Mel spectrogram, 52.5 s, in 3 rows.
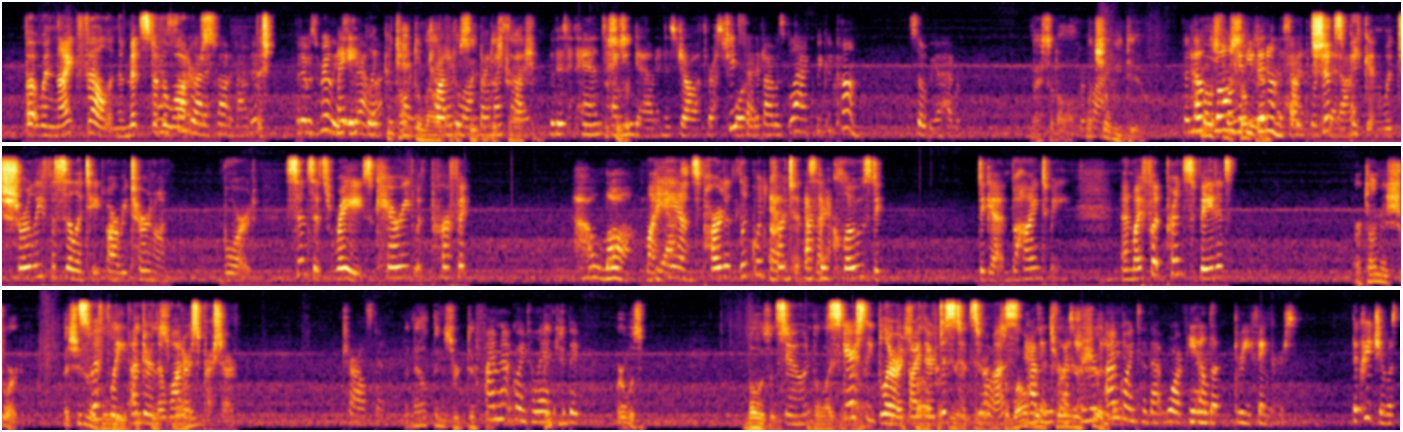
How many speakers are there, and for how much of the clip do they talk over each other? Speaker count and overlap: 4, about 41%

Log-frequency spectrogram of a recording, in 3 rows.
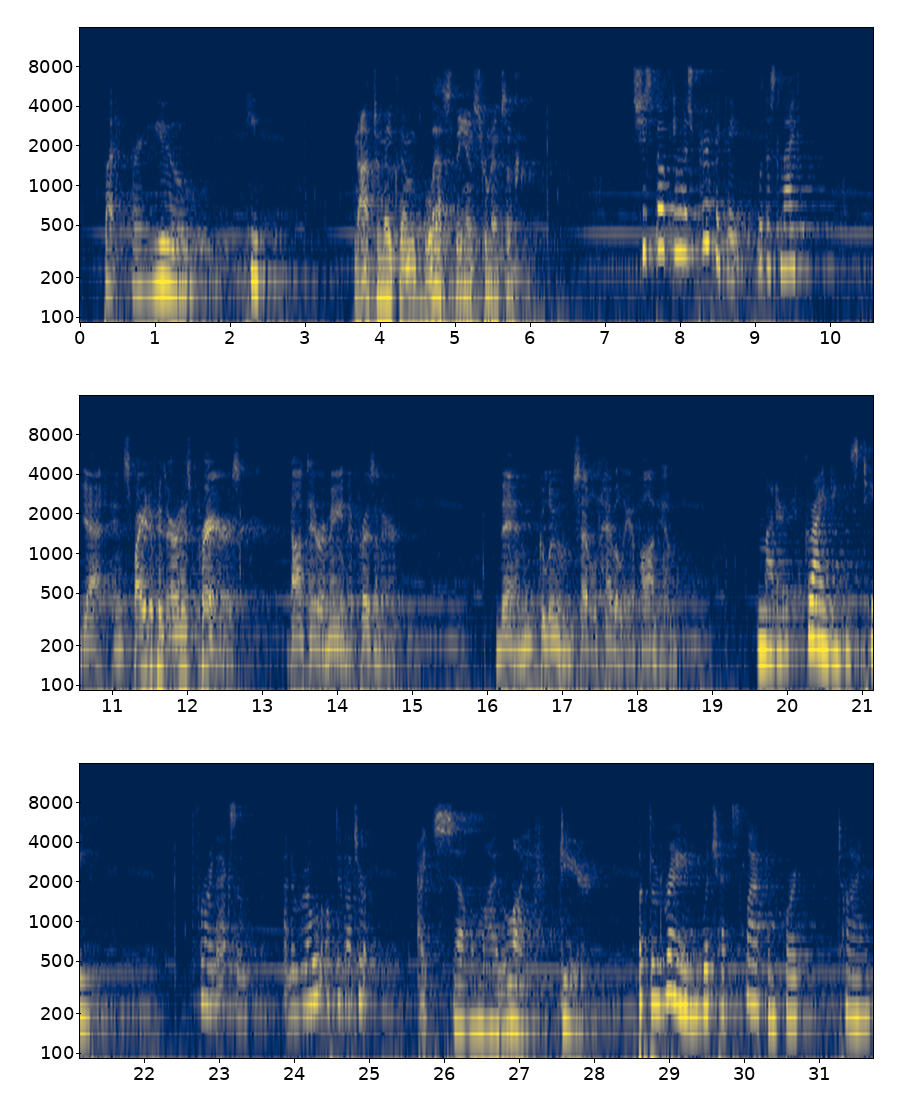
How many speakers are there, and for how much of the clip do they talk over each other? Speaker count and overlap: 4, no overlap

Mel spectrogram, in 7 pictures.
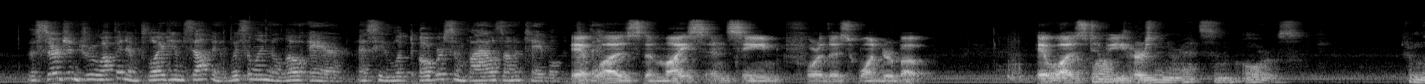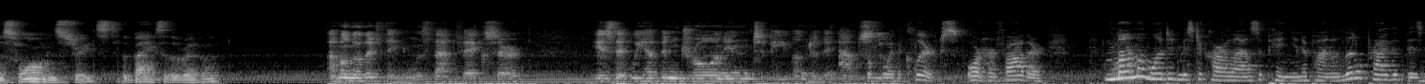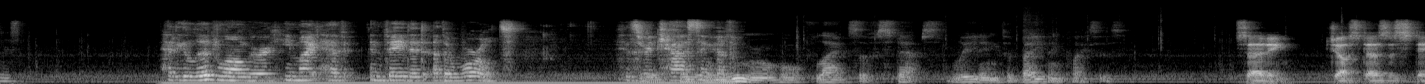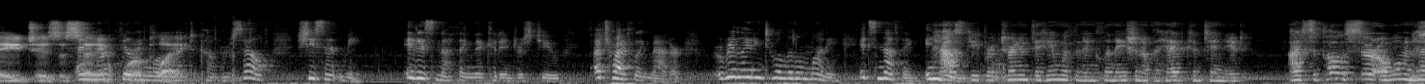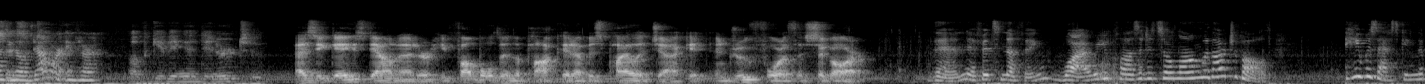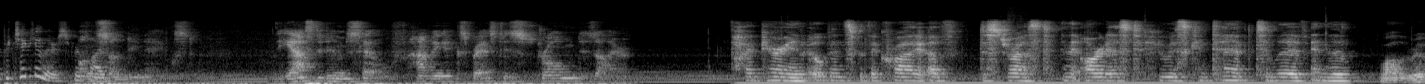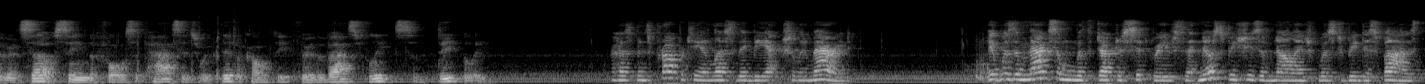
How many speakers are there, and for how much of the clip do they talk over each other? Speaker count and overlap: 6, about 6%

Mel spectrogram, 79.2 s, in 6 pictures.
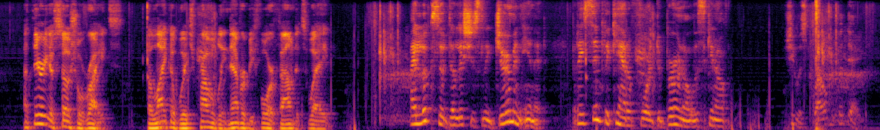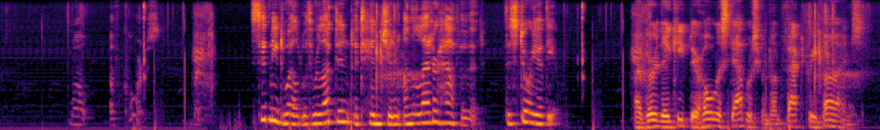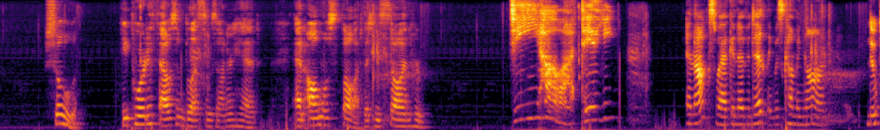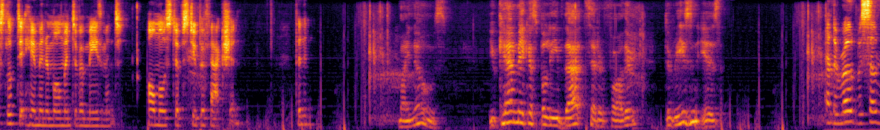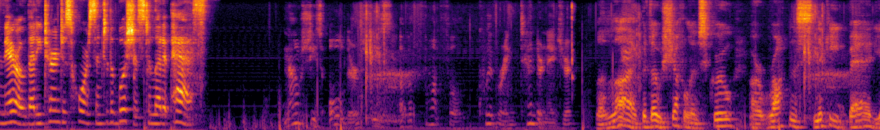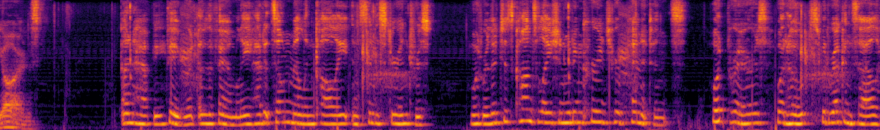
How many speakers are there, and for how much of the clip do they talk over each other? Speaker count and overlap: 8, no overlap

